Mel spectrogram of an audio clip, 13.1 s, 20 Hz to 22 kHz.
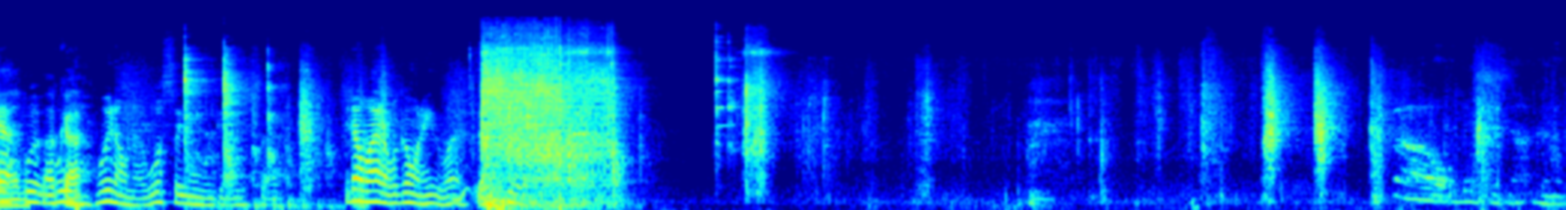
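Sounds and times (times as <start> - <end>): loud hiss: 4.0 - 5.3
metal tools clicking: 6.0 - 6.5
metallic clink: 6.0 - 6.5.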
